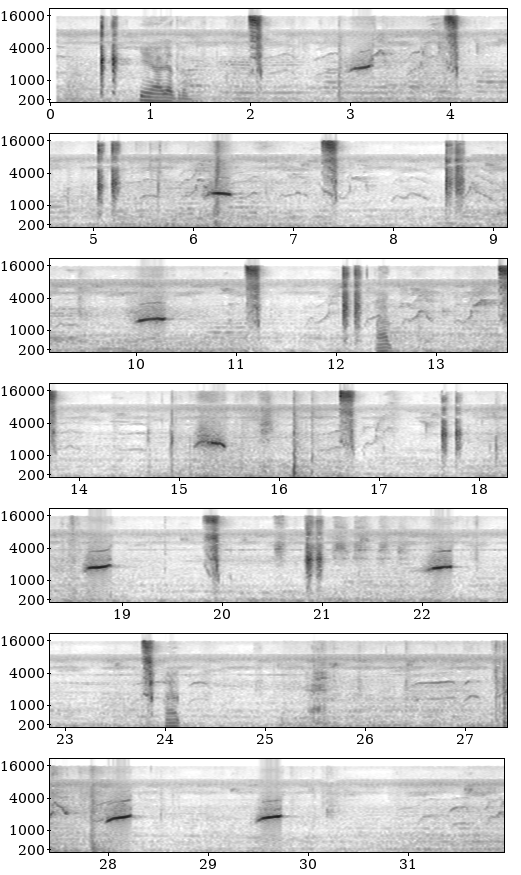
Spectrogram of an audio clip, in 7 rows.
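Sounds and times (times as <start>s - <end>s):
bird chirping: 0.1s - 28.4s, 30.9s - 31.9s
faint high insect drone: 0.1s - 31.9s.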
